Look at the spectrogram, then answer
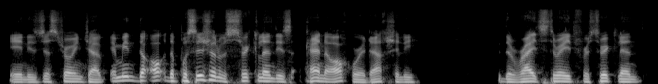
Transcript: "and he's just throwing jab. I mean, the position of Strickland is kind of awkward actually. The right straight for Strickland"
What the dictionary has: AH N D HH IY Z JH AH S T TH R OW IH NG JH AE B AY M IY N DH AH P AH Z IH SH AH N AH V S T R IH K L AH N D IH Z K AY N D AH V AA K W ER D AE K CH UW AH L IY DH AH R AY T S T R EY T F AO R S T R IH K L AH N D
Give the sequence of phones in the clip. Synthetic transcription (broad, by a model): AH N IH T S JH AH S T R OW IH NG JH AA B AY M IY N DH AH P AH S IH SH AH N AH V S T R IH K L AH N D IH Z K AY N D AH AA K W ER D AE K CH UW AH L IY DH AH R AY T S T R EY T F AO R S T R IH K L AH N D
